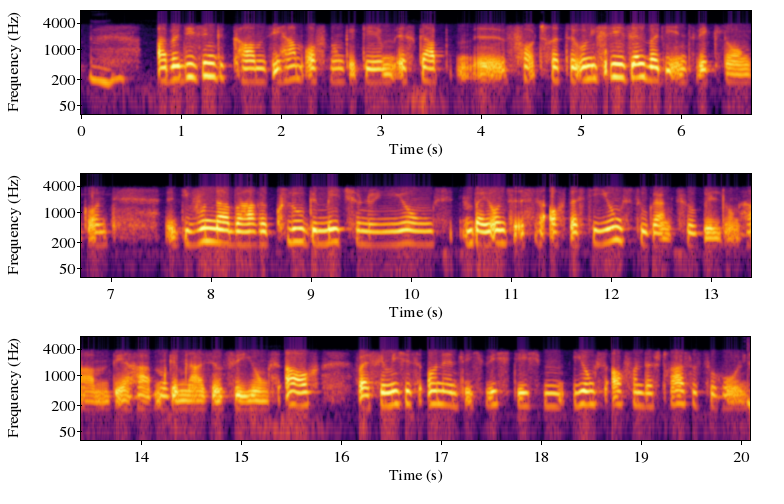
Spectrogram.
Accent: Afghanistan; now in Germany; als Afghanin

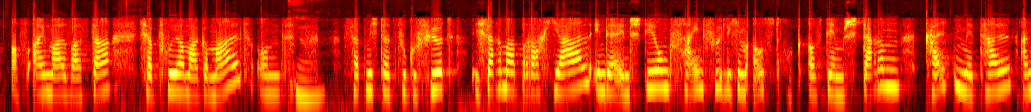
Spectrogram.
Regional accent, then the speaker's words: North Rhine-Westphalia, Germany; Also wir kommen aus dem Ruhrgebiet.

